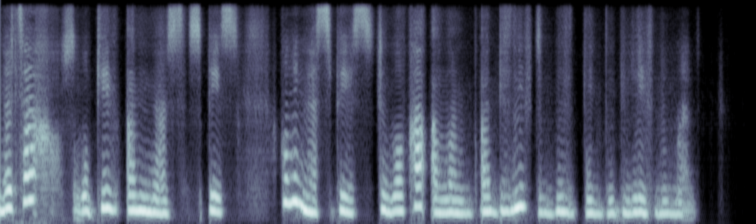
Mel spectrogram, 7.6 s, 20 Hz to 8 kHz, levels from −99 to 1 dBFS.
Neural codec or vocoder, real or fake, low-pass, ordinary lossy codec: codec, 16 kHz, 0.5 kbps, FreqCodec, smaller model; fake; 7.2 kHz; none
